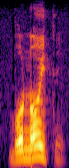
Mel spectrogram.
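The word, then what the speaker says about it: boa noite: good evening আমরা বলি না শুভ রাত্রি বাংলায় বো নৈতে বউ নইতে বো নইতে এটা কিন্তু ইউরোপ পর্তুগিজ স্টাইলে আমি বললাম উচ্চারণ কেউ যদি কেউ কাউকে জিজ্ঞেস করে কেমন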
